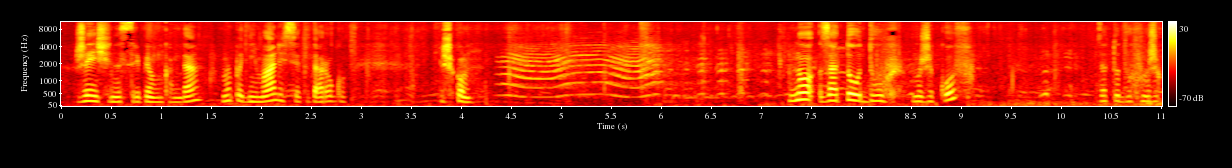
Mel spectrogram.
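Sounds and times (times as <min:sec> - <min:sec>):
toddler whining: 0:04.4 - 0:06.1.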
